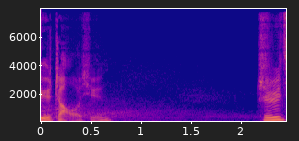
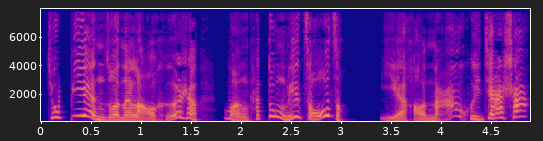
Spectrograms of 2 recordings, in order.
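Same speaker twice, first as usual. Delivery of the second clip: animated, raised voice of a scheming Wukong; gleeful Monkey King; 4 semitones higher, 4 dB louder than usual. A narrator's reading. Wukong plots to pose as the old monk, gleeful. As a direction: relish the trick, lively and high.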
